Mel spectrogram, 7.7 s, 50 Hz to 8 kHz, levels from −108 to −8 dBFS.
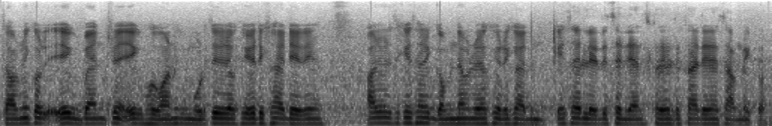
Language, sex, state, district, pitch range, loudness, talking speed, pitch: Hindi, male, Madhya Pradesh, Katni, 110-120 Hz, -15 LUFS, 265 wpm, 115 Hz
